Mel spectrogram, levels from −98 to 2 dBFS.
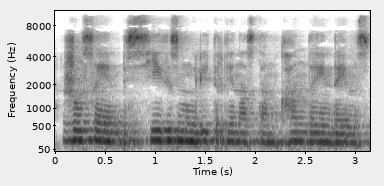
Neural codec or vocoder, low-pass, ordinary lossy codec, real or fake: vocoder, 44.1 kHz, 128 mel bands every 256 samples, BigVGAN v2; 9.9 kHz; MP3, 64 kbps; fake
